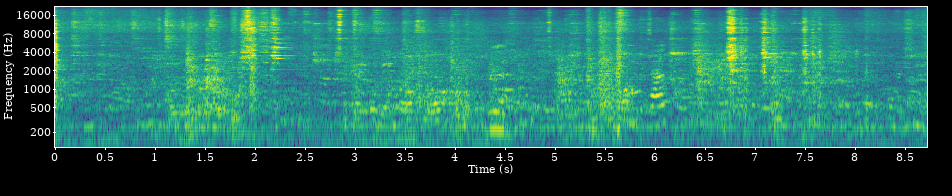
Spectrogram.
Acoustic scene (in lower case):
crowded indoor space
